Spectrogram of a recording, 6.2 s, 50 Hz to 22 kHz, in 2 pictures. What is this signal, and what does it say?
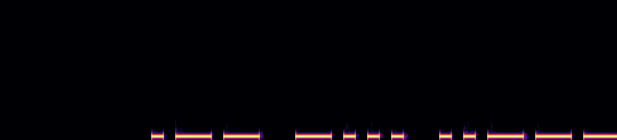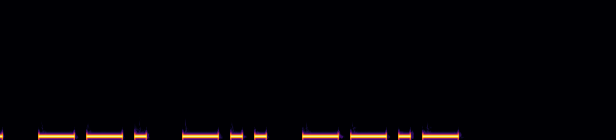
Morse code, heard as a keyed tone, about 20 wpm, 700 Hz. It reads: WB2GDQ
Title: USA Call Signs - 6 Characters - 4x Character Spacing - 20wpm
